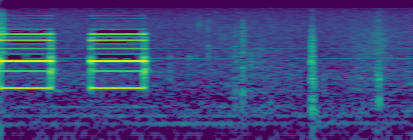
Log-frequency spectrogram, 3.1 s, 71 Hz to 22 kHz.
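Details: 2014 Volkswagen Beetle 1.4 DSG, 49,500 km, fault code P0236 (boost pressure sensor) with power loss: two long even beeps with a short gap, then faint clicks; warning chime with check engine light still on.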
